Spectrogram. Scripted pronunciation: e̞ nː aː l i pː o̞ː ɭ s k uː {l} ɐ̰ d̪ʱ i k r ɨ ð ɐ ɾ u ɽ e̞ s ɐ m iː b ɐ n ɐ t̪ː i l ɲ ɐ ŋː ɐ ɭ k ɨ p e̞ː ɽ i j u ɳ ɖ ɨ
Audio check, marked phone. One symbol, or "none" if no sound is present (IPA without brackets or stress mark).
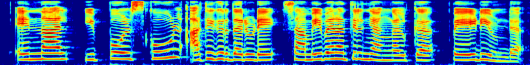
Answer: ɭ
